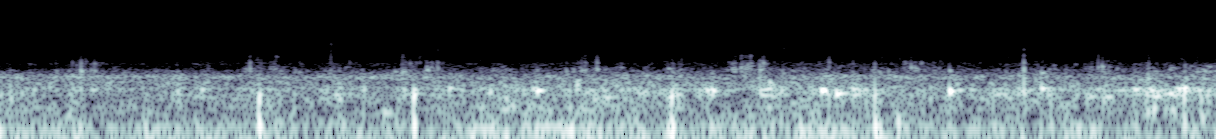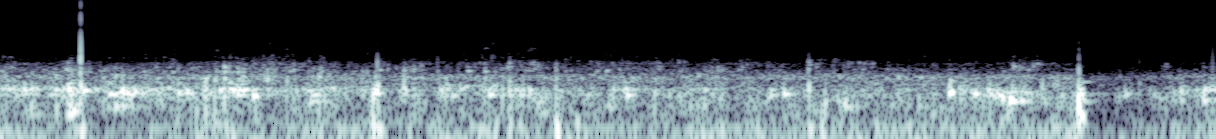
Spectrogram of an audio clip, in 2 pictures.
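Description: Underwater sound heard through a camera's waterproof housing: a steady, muffled wash of water noise with gurgles and a few sharp clicks, one about six and a half seconds in.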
